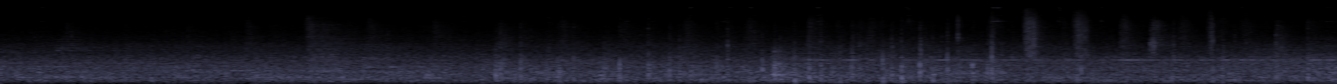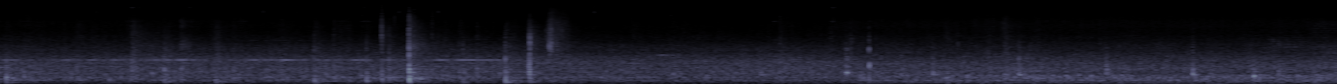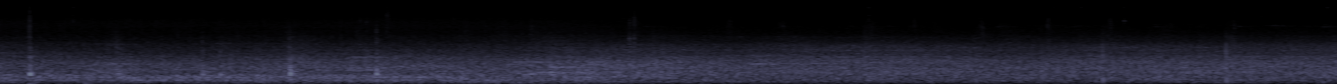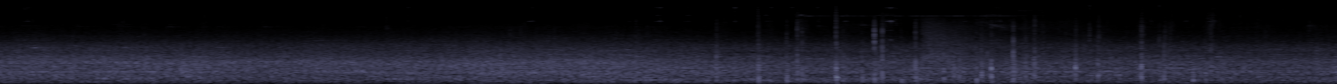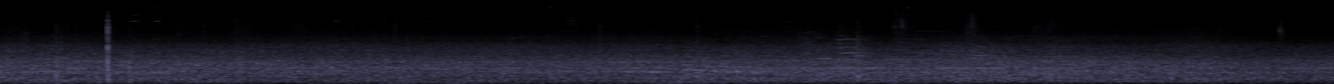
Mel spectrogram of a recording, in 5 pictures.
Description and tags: FX - pasos en estacion de autobuses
